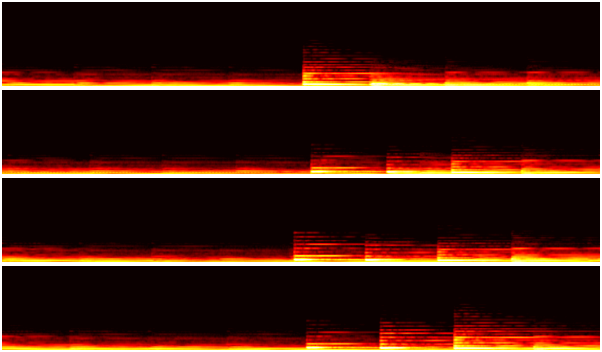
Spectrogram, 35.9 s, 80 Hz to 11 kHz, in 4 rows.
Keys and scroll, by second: 13.8 s, 16.1 g, 30.0 g, 32.4 g.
